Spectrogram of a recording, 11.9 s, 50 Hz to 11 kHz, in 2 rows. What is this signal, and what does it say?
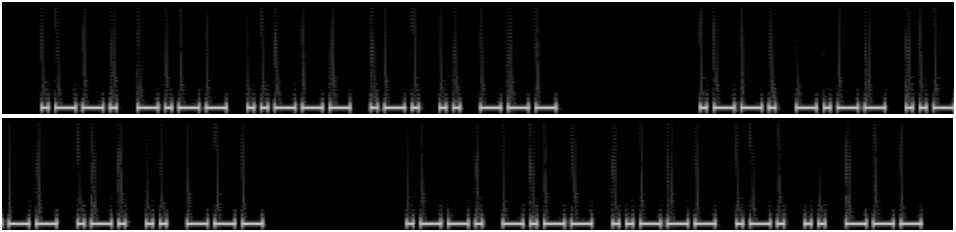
Morse code, heard as a keyed tone, about 28 wpm, 700 Hz. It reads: PY2RIO PY2RIO PY2RIO
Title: DXCC-100 Call Signs - 6 Characters - Repeated 3x - 28wpm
